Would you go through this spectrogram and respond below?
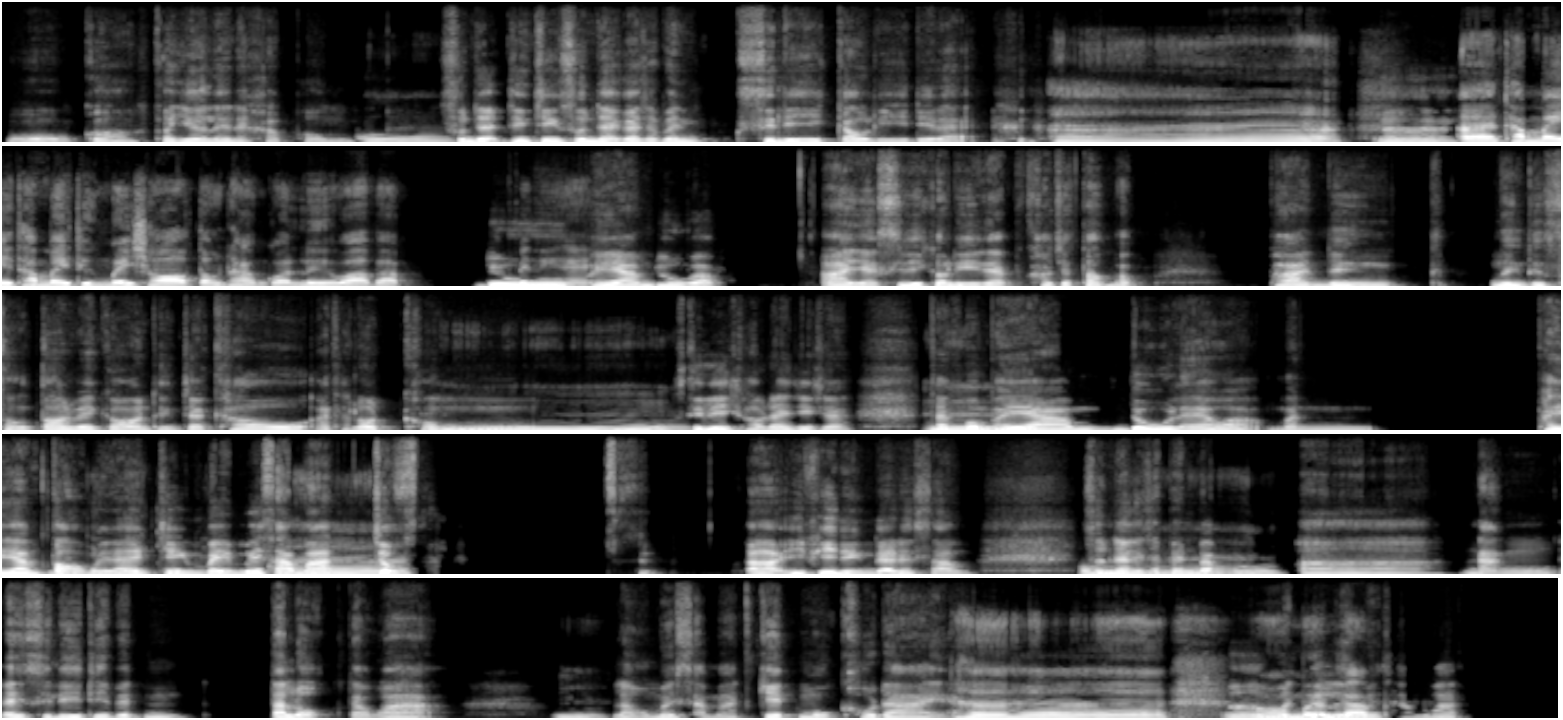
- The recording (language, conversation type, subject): Thai, podcast, ซีรีส์เรื่องโปรดของคุณคือเรื่องอะไร และทำไมถึงชอบ?
- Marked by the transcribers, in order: chuckle; drawn out: "อา"; drawn out: "อืม"; other noise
